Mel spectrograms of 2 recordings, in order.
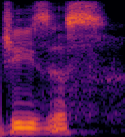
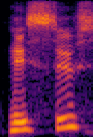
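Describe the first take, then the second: First: The name is pronounced the English way. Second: The name is pronounced the Spanish way.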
